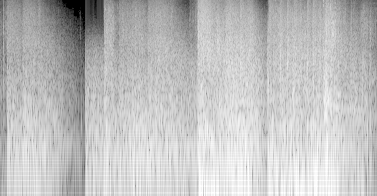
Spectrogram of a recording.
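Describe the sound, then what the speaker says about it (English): Gunfire in the online shooter Alliance of Valiant Arms during a competitive match: loud, dense bursts of rapid automatic shots and cracks, broken by a short pause, then continuing in heavy sustained volleys. "Quali with a nice headshot on Deacon."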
